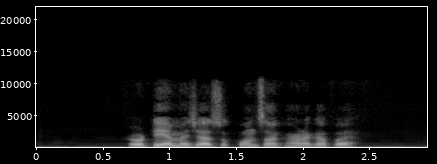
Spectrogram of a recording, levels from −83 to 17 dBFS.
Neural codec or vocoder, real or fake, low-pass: codec, 24 kHz, 0.9 kbps, DualCodec; fake; 10.8 kHz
